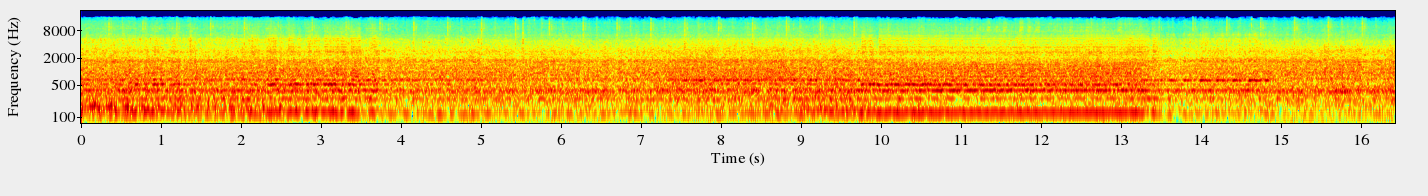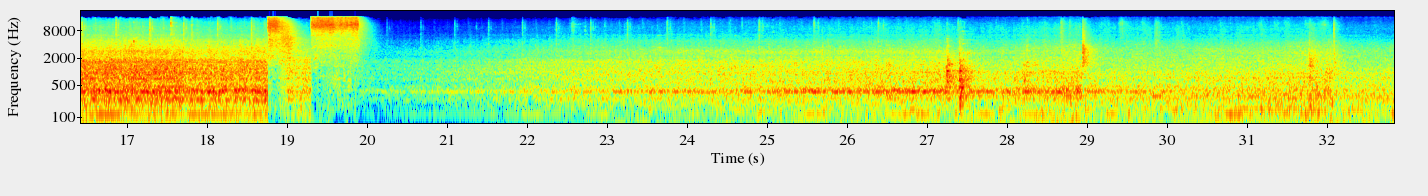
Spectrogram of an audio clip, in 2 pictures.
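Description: Hamilton metal lathe running under power, its gearing giving a steady whine with several held tones while the tool turns down steel bar stock. About nineteen seconds in come two brief, sharp hissing bursts, and then the lathe's running sound cuts off abruptly. A much fainter steady noise follows, with a few light clicks near the end.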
